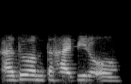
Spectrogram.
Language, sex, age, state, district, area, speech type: Manipuri, female, 60+, Manipur, Thoubal, rural, conversation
